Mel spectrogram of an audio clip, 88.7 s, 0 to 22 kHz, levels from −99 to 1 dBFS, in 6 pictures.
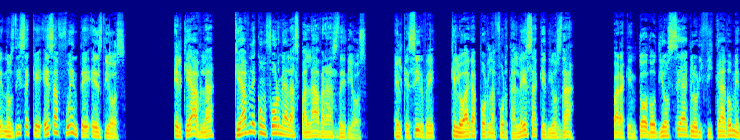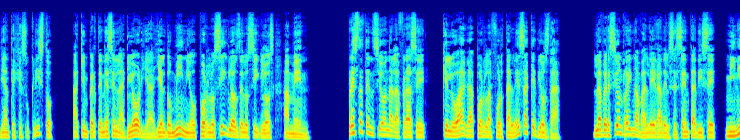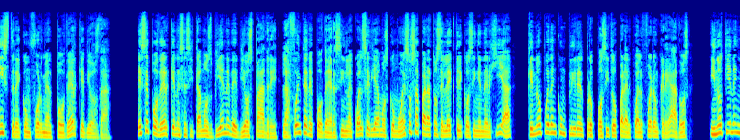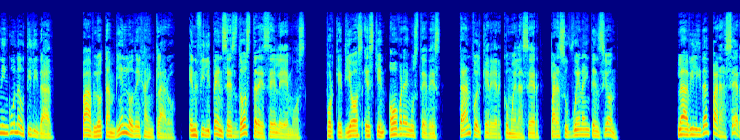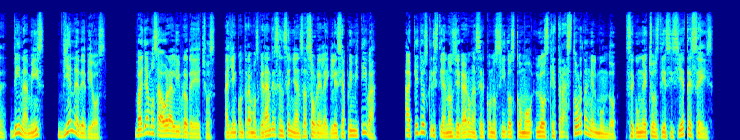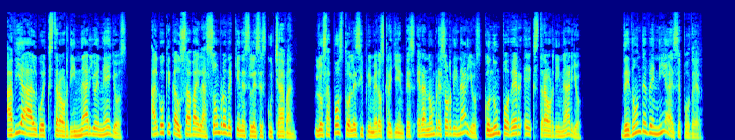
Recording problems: garbled, watery; slightly; nothing above 15 kHz
abrupt cut into speech; at the start

